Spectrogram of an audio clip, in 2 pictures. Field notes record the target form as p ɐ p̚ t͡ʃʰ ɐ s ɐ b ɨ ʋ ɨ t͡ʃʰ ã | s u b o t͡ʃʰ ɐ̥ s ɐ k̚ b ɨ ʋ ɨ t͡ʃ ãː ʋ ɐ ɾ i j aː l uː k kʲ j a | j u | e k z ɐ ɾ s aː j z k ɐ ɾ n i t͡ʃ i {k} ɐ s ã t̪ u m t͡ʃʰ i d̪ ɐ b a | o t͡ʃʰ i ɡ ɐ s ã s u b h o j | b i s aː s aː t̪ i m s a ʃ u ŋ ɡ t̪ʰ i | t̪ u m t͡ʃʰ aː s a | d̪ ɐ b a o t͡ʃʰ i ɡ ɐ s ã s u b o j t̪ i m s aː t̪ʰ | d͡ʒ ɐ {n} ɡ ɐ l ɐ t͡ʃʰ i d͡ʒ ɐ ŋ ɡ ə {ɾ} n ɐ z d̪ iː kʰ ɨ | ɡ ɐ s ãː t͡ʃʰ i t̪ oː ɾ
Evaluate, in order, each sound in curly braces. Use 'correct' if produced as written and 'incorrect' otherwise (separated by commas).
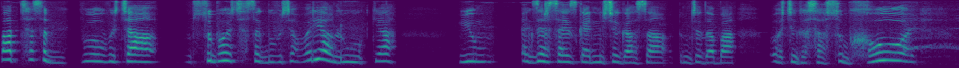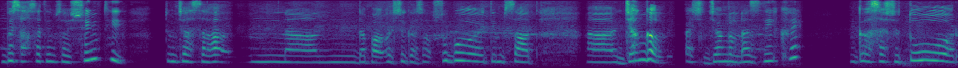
incorrect, incorrect, incorrect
